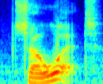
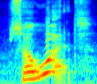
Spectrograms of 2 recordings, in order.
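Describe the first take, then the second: First: Said in the usual way. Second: Tossed-off so what pitched up high; scoffing so what. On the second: Real, not acted. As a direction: shrug it off, higher and sharper. Dismissive repeated question.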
